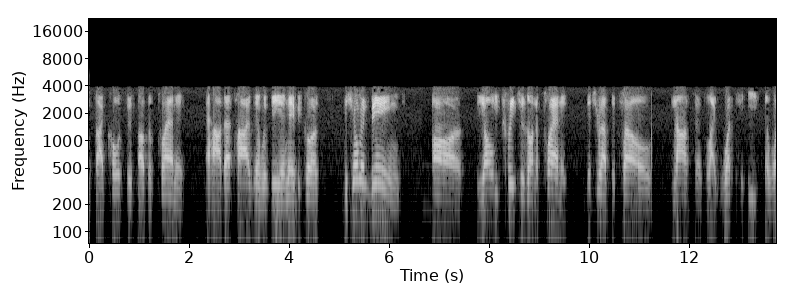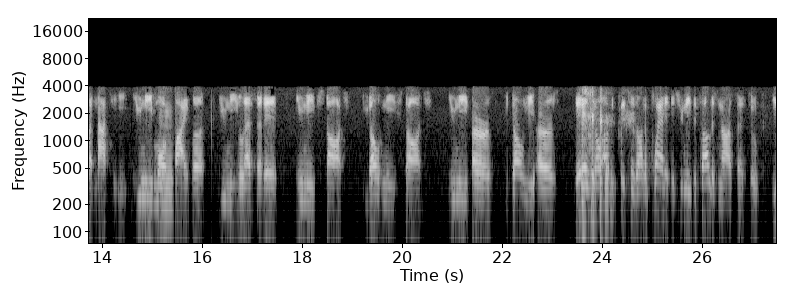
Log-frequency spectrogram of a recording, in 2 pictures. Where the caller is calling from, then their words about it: New York City, New York, United States; I'm calling from the Bronx.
